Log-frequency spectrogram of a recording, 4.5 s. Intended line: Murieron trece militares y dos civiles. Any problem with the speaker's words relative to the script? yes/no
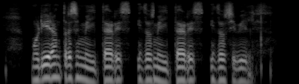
yes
